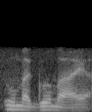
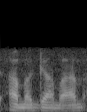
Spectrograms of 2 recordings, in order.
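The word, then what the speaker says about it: Ummagumma: John pronounced it Umaguma. I always said Amagama. I'm not sure what the actual pronunciation is, but it goes all the way back to '69.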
